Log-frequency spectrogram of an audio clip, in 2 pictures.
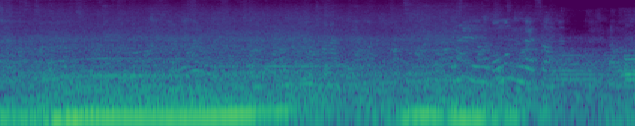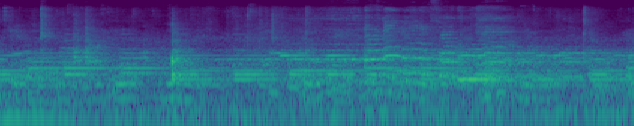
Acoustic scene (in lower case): cafe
